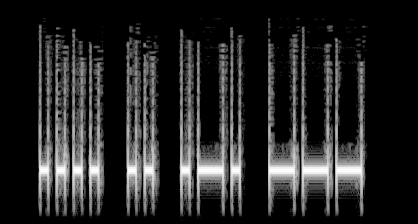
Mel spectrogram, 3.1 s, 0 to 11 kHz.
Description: Morse code, heard as a keyed tone, about 19 wpm, 800 Hz. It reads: HIRO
